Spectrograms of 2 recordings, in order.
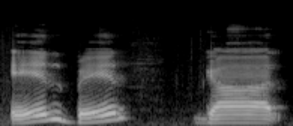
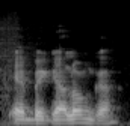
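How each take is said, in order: First: It is said slowly. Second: It is said quickly.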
